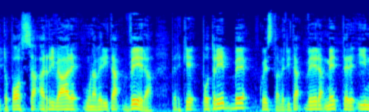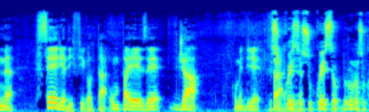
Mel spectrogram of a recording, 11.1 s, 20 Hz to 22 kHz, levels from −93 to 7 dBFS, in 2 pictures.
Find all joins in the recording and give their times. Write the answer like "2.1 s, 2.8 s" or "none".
8.0 s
